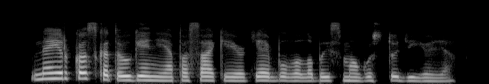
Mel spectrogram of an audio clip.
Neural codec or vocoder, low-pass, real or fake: codec, 16 kHz, 1 kbps, X-Codec, WavLM features, trained on Multilingual LibriSpeech; 7.2 kHz; fake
